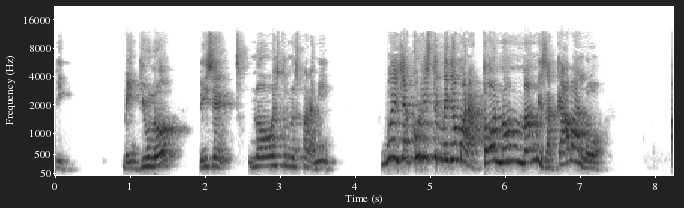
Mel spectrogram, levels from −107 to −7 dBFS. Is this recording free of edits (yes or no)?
yes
